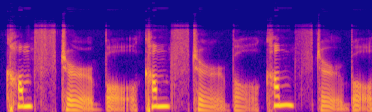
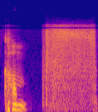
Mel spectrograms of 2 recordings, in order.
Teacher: Comfortable, comfortable, comfortable. So you make the M, your lips together, and then when you open, your top teeth should be on your bottom lip for the F.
